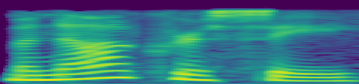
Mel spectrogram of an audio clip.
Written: monocracy

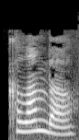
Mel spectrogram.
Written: columbo

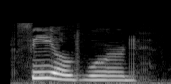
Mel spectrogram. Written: fieldward

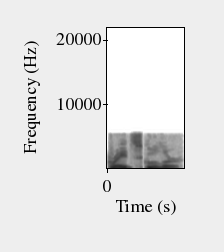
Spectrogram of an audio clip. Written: grade-schooler

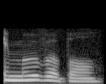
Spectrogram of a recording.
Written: immovable

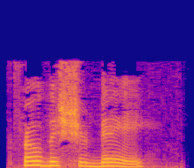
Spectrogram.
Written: Frobisher Bay

